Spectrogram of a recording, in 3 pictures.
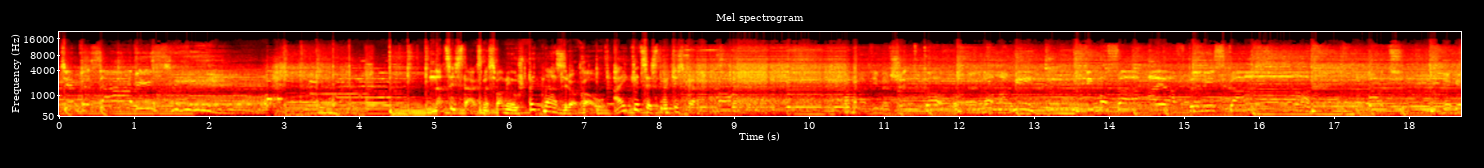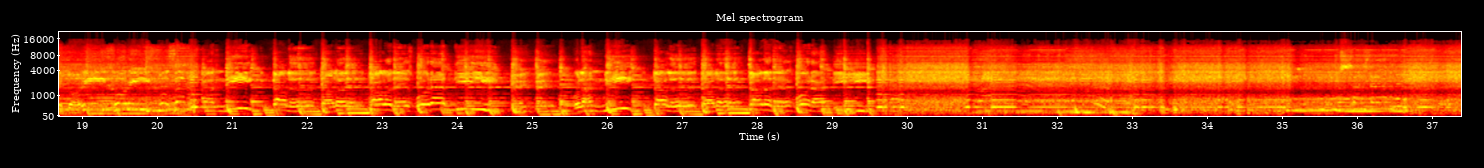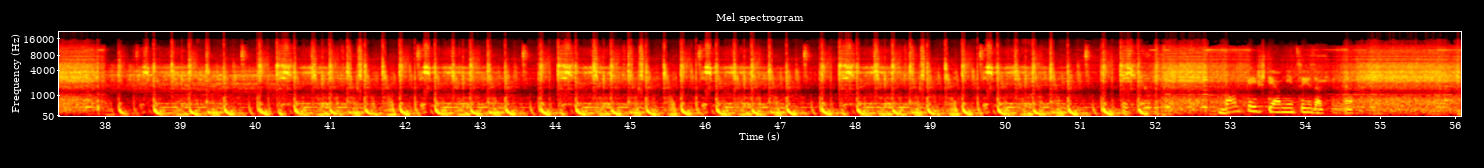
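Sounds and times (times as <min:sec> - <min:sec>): radio music through speakers: 0:00.0 - 0:56.0.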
